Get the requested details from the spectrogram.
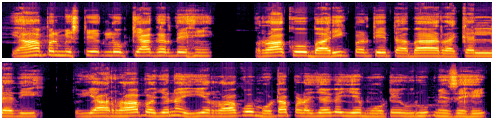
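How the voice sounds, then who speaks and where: A man with a high voice teaches recitation, explaining pronunciation patiently and repeating words slowly. The sound is dry and close, with no room echo. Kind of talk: tajweed lesson, explaining then chanting verses slowly.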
